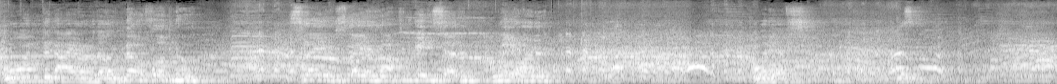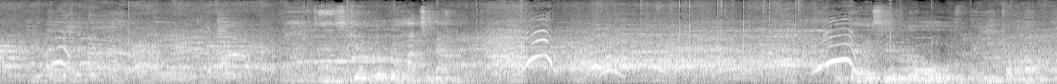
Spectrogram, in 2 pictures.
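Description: A man sings into a microphone over loudspeakers, in a large hall.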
